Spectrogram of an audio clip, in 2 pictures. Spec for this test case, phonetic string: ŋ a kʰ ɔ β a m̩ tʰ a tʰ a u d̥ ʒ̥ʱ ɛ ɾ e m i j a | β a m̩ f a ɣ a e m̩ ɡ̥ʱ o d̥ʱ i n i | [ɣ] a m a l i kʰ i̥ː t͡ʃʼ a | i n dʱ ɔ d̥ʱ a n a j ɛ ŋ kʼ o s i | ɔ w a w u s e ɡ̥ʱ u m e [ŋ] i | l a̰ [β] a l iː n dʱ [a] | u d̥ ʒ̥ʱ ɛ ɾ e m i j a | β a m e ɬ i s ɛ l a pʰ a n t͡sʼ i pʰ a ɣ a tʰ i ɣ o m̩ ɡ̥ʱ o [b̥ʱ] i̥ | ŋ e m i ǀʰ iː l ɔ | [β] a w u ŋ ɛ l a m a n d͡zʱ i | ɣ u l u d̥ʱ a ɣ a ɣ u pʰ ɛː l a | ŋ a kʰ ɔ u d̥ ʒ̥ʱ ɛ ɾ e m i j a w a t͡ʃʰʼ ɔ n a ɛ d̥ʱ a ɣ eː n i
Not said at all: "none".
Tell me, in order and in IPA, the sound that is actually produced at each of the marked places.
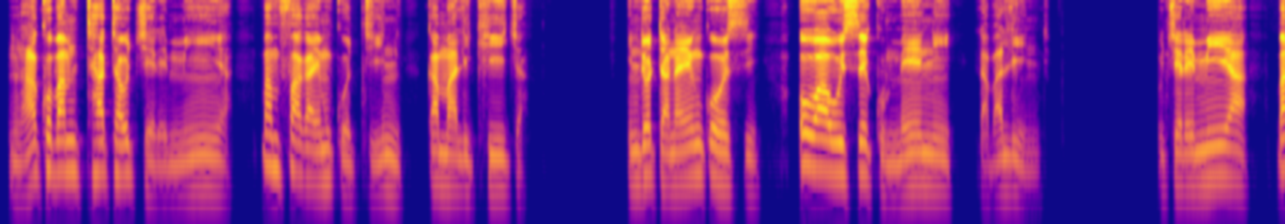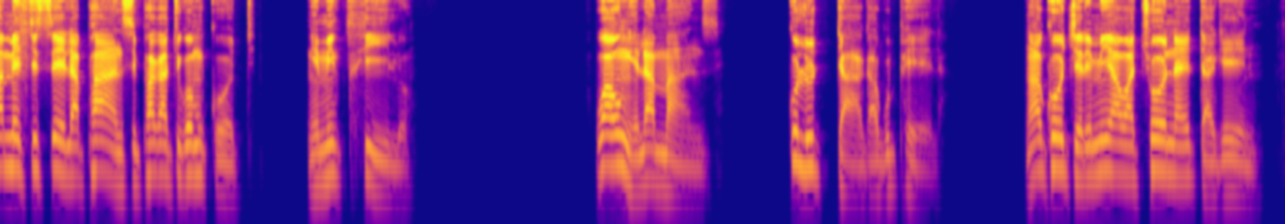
ɣ, n, β, i, d̥ʱ, w

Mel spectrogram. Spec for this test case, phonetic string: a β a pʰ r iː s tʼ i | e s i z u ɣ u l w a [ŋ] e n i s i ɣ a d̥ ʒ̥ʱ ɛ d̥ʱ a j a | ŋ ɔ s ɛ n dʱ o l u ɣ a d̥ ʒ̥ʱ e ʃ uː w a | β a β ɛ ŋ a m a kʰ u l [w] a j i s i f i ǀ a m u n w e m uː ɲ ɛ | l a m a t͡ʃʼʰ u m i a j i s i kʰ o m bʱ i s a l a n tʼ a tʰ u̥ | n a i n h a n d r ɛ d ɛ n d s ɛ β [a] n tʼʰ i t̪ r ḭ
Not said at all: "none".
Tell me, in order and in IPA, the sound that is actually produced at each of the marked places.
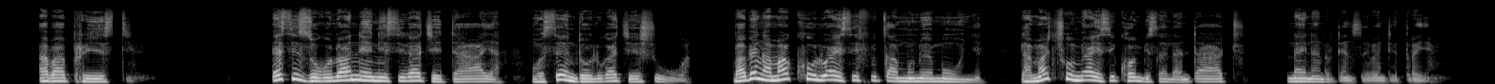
n, u, ɛ

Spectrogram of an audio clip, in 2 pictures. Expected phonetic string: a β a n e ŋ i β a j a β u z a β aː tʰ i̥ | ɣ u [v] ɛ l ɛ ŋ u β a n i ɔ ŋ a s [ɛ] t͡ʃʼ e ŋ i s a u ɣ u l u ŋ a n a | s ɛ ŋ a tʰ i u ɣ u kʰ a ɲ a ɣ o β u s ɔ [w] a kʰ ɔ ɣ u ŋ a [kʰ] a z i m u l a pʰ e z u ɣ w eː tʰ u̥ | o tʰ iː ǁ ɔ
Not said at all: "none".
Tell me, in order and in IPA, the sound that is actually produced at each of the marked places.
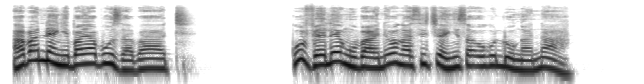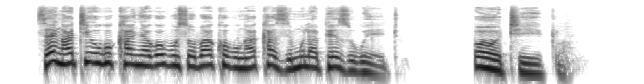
v, i, β, kʰ

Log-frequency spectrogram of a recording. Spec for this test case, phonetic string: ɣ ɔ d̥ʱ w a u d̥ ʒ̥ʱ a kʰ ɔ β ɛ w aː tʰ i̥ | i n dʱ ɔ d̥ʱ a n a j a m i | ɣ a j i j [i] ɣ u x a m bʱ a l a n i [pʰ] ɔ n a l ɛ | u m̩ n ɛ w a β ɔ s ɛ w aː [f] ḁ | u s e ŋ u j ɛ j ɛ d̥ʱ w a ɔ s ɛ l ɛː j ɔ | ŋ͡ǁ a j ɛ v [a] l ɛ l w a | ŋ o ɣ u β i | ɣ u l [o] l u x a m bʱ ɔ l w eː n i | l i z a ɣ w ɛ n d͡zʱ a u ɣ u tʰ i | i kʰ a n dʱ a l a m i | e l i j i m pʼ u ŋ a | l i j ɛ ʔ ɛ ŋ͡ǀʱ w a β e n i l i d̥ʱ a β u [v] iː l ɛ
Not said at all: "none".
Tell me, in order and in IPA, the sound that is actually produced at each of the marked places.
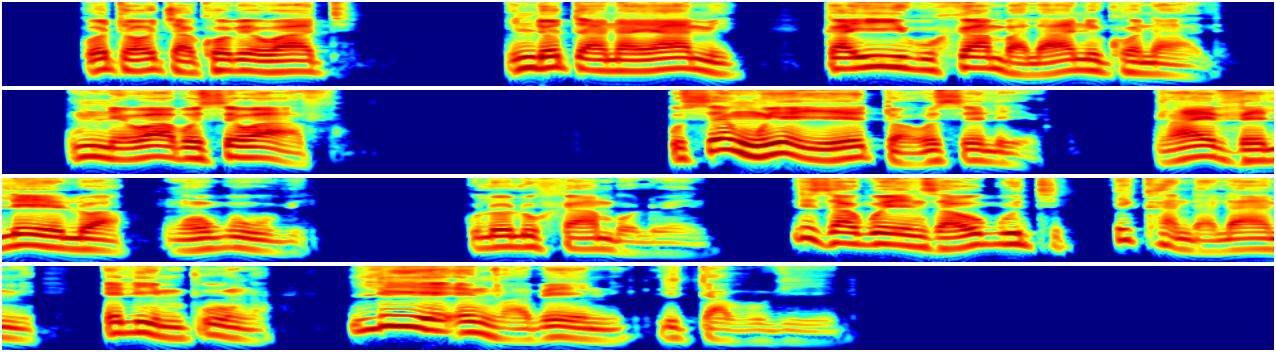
i, kʰ, f, ɛ, o, ɣ

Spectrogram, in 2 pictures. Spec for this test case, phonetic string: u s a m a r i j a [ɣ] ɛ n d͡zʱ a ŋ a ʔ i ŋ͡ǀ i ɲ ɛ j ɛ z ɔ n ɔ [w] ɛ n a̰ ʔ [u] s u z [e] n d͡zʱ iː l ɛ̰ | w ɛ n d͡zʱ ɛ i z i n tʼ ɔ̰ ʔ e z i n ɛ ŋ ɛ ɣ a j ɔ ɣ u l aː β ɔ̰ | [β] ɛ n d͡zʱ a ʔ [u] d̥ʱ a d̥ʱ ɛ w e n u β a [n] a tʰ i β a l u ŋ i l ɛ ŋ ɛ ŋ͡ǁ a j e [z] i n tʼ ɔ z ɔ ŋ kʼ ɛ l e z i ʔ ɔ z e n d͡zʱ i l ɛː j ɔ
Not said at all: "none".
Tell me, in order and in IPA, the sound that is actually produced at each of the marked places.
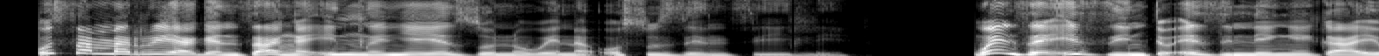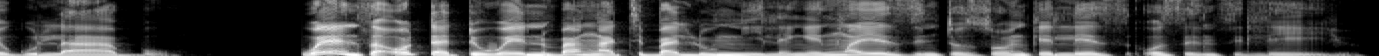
ɣ, w, o, e, w, ɔ, ŋ, z

